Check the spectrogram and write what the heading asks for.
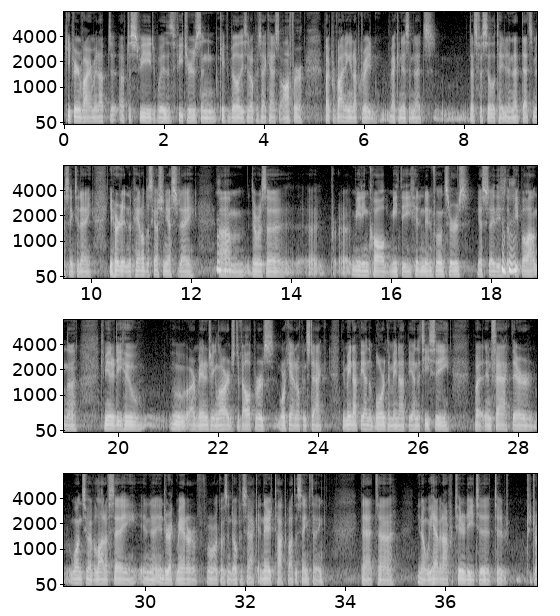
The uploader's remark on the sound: LIVE from OpentStack Paris Summit 2014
